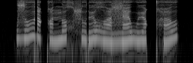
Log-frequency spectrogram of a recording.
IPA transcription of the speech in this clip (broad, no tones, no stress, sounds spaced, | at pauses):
z o ɾ æ q o n o χ ɬ u ɾ ʉ ʁʷ ɑ ɮ æ w ʉ qʰ o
